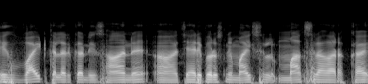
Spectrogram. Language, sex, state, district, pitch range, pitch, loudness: Hindi, male, Haryana, Rohtak, 105-110 Hz, 110 Hz, -16 LUFS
